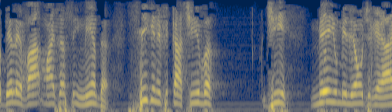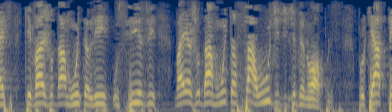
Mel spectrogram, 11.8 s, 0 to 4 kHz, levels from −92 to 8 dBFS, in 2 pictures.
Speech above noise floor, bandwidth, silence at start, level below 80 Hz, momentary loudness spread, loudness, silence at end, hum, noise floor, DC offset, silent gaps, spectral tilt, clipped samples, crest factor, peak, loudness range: 36 dB; 4 kHz; 0 s; -32 dBFS; 10 LU; -17 LUFS; 0 s; none; -52 dBFS; under 0.1%; none; -10 dB/octave; under 0.1%; 16 dB; 0 dBFS; 4 LU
